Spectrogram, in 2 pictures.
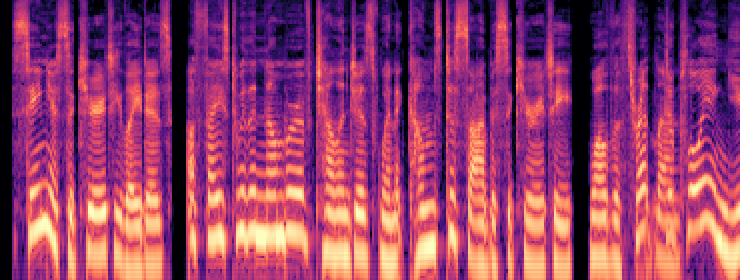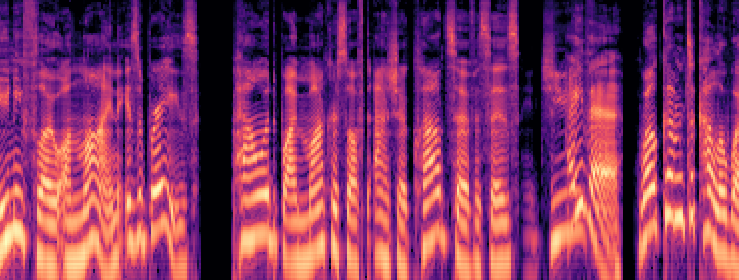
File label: Narration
